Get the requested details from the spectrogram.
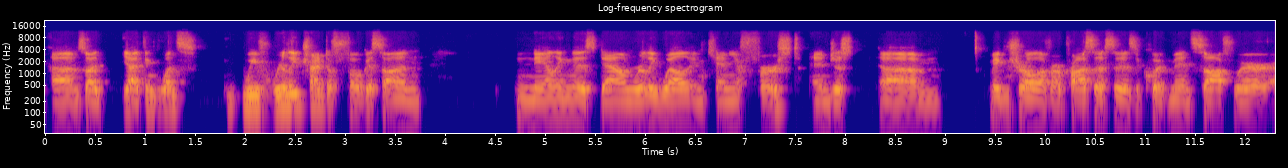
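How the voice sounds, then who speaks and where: A man's voice: lowish voice, low-quality recording. A man answering interview questions about his company in a casual way, with many fillers and restarts. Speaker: guest, company co-founder.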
